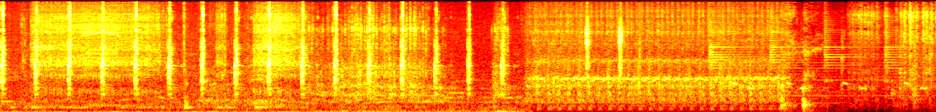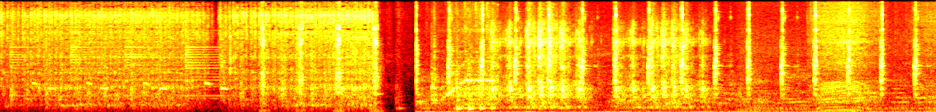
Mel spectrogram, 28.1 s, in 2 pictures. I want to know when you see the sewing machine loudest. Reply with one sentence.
The loudest moment of the sewing machine is at 22 seconds.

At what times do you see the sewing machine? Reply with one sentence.
The sewing machine can be heard from 0.0 to 28.0 s.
